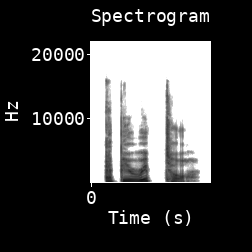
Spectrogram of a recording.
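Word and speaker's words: epiripto (ἐπιρρίπτω): As a matter of fact, in the Greek, the word is pronounced epiripto, E-P-I-R-I-P-T-O.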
